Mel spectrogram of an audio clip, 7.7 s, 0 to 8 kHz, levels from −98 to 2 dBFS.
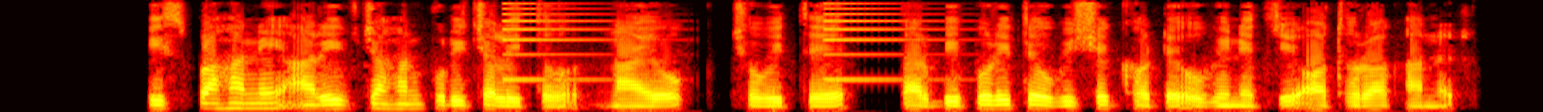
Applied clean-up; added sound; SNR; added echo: none; Guitar; 10 dB; none.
